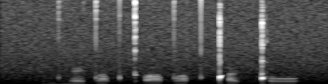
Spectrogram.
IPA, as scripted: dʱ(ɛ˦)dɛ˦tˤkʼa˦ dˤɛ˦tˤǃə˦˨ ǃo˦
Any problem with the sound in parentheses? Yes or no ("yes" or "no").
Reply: no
